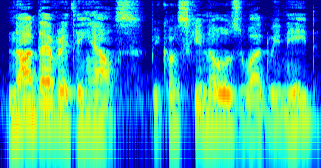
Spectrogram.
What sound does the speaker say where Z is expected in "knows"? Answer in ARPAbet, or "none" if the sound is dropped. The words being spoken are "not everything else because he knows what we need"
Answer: Z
